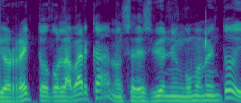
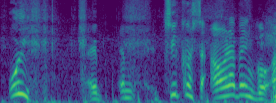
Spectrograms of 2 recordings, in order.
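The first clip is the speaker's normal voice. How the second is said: put-on high, hesitant teen voice slipping away; shy Leandro excusing himself; 9 semitones higher, 4 dB quieter than usual. Leandro excusing himself to classmates, shy and high. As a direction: stammer an excuse to leave the class, pitched up.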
